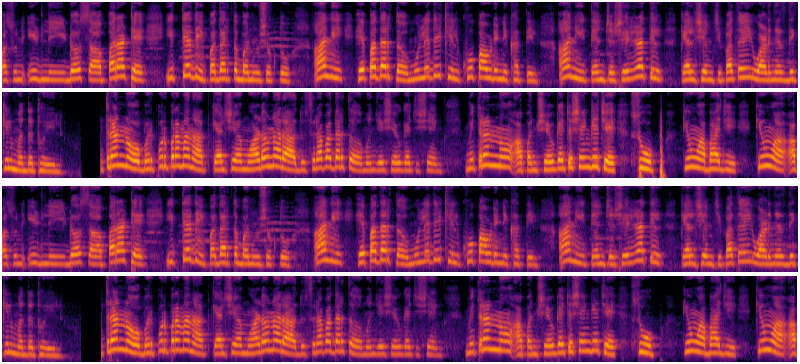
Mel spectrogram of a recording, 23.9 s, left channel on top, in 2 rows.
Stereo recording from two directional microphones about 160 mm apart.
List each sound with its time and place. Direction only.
0.0 s speech: 35° left (ahead or behind)
13.5 s speech: 10° left (ahead or behind)
20.2 s speech: 5° left (ahead or behind)
20.7 s speech: 25° left (ahead or behind)
22.1 s speech: 5° left (ahead or behind)
22.4 s speech: 15° left (ahead or behind)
